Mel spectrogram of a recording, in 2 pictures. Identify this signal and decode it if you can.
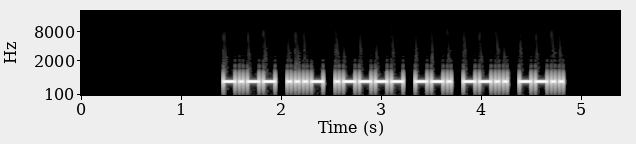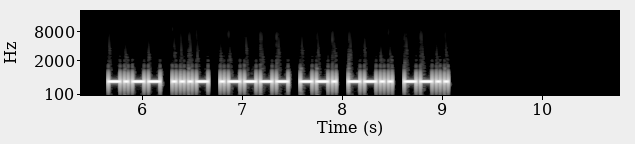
Morse code, heard as a keyed tone, about 30 wpm, 700 Hz. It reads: YV1GZZ YV1GZZ
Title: DXCC-100 Call Signs - 6 Characters - Repeated 2x - 30wpm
